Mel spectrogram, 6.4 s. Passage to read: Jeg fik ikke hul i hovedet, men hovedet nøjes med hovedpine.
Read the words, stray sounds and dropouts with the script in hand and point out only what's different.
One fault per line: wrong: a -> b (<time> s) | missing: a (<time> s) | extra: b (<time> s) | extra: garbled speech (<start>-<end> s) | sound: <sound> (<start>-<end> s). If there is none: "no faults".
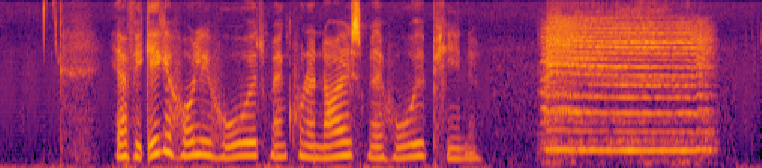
wrong: hovedet -> kunne (2.4 s)
sound: squeak (4.5-6.0 s)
